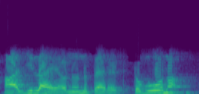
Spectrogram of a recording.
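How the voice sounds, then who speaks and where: A woman's voice: on the low side, normal speed. A woman telling a devotional testimony in an earnest, repetitive way, often turning to address the congregation. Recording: tinny phone-quality recording.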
